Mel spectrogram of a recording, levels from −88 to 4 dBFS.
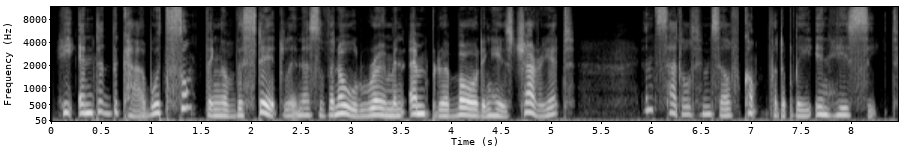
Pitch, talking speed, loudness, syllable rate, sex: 210 Hz, 170 wpm, -18 LUFS, 5.5 syllables/s, female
